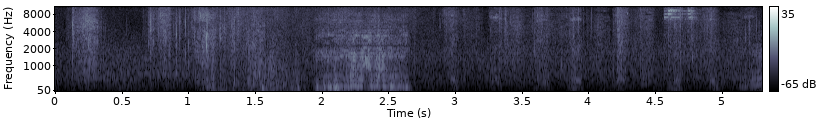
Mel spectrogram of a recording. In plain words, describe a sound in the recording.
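Hands dig and scrape through crunchy snow.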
